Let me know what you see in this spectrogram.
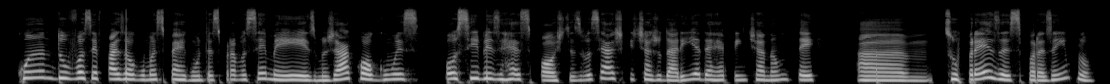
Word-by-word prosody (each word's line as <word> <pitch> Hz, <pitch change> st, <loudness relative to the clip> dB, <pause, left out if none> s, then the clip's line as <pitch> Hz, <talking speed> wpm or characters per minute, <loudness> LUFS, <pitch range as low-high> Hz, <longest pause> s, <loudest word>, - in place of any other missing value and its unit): quando 295 Hz, -1 st, +1 dB
você 280 Hz, +1 st, +1 dB
faz 250 Hz, -2 st, +1 dB
algumas 225 Hz, -1 st, 0 dB
perguntas 205 Hz, -3 st, -1 dB
pra 220 Hz, +1 st, -5 dB
você 220 Hz, +5 st, -1 dB
mesmo, 205 Hz, -4 st, +3 dB
já 230 Hz, +7 st, +3 dB
com 265 Hz, -, +1 dB
algumas 230 Hz, +1 st, 0 dB, 0.2 s
possíveis 270 Hz, 0 st, +2 dB
respostas, 195 Hz, -5 st, -1 dB
você 220 Hz, +7 st, -3 dB
acha 270 Hz, 0 st, -1 dB
que 235 Hz, -, -13 dB
te 230 Hz, -, -4 dB
ajudaria, 210 Hz, +2 st, 0 dB
de 225 Hz, -, 0 dB
repente, 205 Hz, +1 st, -3 dB
a 210 Hz, -, +2 dB
não 205 Hz, +3 st, -3 dB
ter, 210 Hz, -1 st, 0 dB, 0.4 s
ah, 190 Hz, -2 st, +3 dB, 0.4 s
surpresas, 235 Hz, -1 st, +2 dB
por 200 Hz, -1 st, -2 dB
exemplo? 210 Hz, -, -2 dB
220 Hz, 145 wpm, -23 LUFS, 200-250 Hz, 0.4 s, mesmo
